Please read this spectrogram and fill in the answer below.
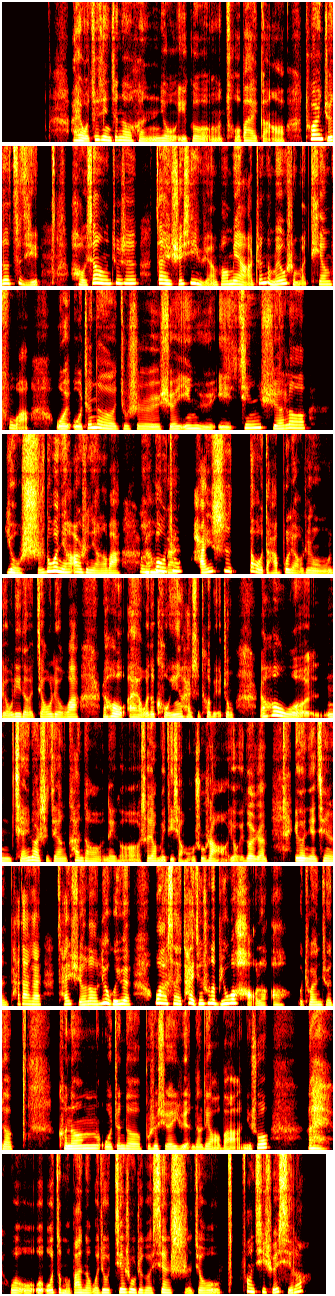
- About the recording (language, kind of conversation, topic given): Chinese, advice, 為什麼我會覺得自己沒有天賦或價值？
- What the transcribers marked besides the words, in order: other background noise; tsk; surprised: "哇塞，他已经说得比我好了"; tsk; sigh; tsk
